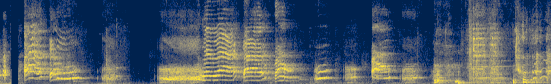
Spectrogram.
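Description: Dogs vocalising: a Siberian husky gives drawn-out whines that waver and glide up and down in pitch. After a short break about three seconds in, a small puppy whines and yips in a string of short calls.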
